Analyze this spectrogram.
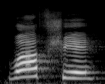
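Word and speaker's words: вообще: And you have to remember, whenever two o sounds come together or two letters o come together in a word, this double o will be pronounced as a single a, a.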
